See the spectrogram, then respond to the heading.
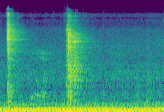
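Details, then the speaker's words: Long-sitting Mercedes AMG put in gear to drive onto the lift. Steady idle rumble, then two sharp clunks before it dies. The differential is dead, and burning oil from valve cover gaskets leaking onto the exhaust is smelled. "but that differential is dead I guess completely dead"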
